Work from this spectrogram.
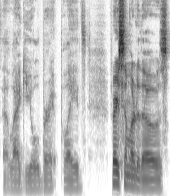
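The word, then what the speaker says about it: Laguiole: clip point blade that's reminiscent of like the lagule that's how you pronounce that lag yield blades very similar to those or like if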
